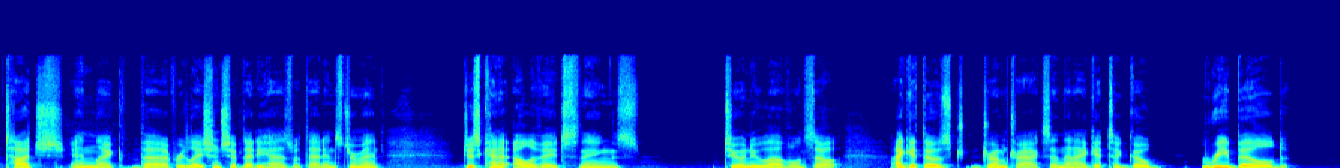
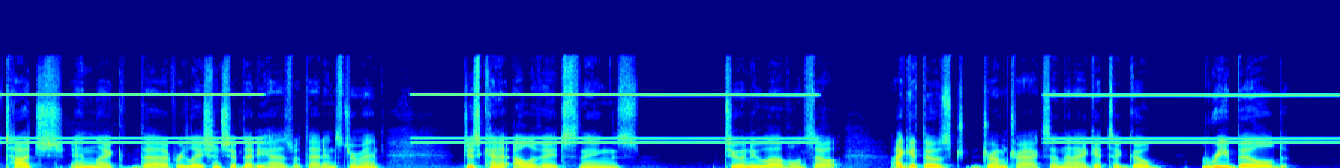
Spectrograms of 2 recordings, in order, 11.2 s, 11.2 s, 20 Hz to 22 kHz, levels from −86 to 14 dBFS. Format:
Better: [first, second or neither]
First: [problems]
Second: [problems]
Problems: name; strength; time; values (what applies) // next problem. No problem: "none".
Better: first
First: none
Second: high-pitched whine; loud; until 2 s, from 3.5 to 7 s and from 8.5 s on; 9.5 kHz, 9 dB below the speech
